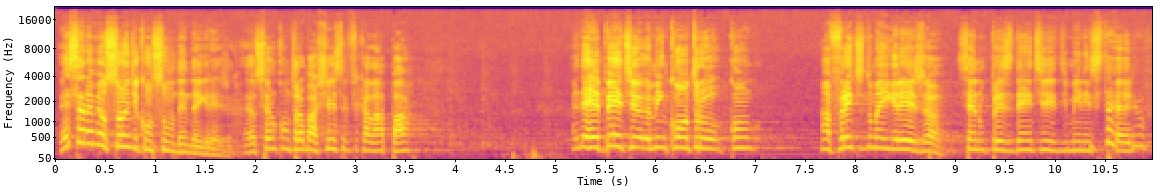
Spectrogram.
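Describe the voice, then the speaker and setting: A man with a Brazilian Portuguese accent preaching a sermon at a church service, telling stories in an animated way that swings from near-shouts to soft asides. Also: high-pitched, fairly quick. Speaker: pastor. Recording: long church hall reverb.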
